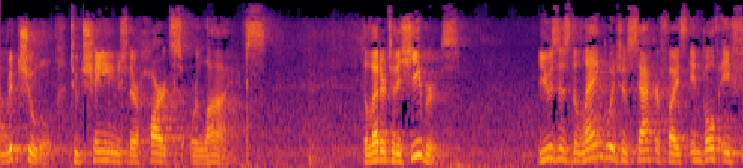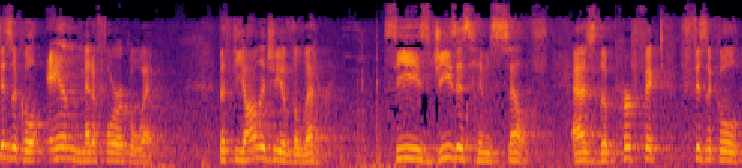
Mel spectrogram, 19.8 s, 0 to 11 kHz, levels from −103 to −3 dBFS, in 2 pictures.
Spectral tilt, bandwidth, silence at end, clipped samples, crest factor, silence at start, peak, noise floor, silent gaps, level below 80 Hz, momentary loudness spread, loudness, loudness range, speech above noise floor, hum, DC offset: -3 dB/octave; 10.5 kHz; 0 s; under 0.1%; 20 dB; 0 s; -8 dBFS; -50 dBFS; none; -56 dBFS; 17 LU; -27 LUFS; 3 LU; 23 dB; none; under 0.1%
